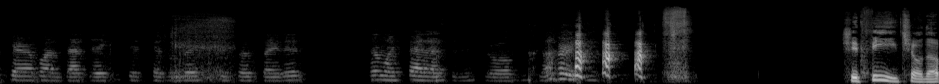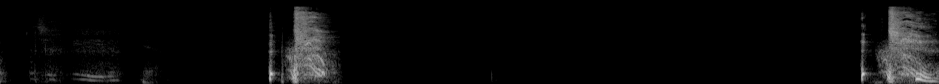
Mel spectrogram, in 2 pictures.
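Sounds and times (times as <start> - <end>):
speech: 0.1 - 2.6, 3.7 - 5.9, 8.5 - 9.9, 18.6 - 18.7
laughter: 5.3 - 6.6
sneezing: 12.1 - 12.9, 18.0 - 18.7.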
